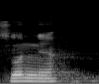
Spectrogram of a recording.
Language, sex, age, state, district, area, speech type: Hindi, male, 18-30, Uttar Pradesh, Bhadohi, urban, read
